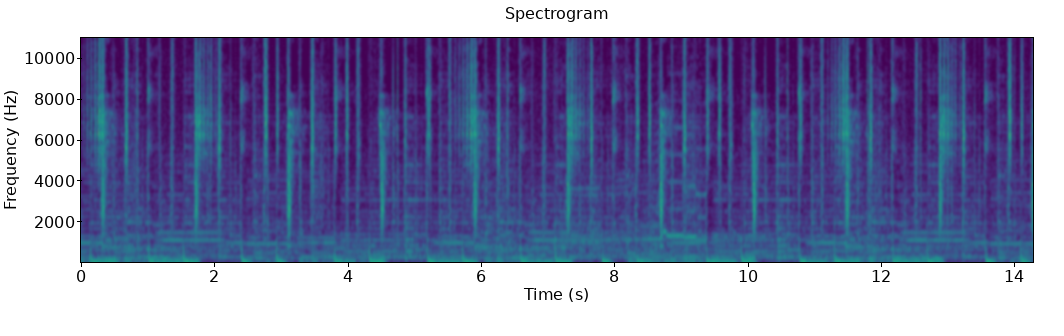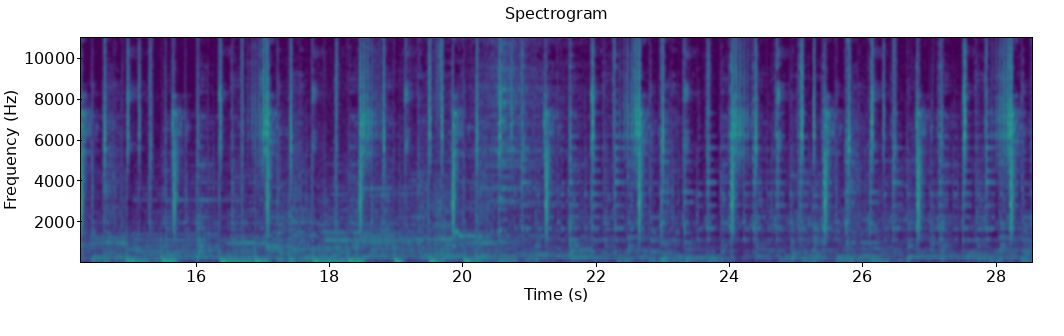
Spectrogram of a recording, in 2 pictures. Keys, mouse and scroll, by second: 2.3 z, 2.7 click, 3.1 click, 5.0 z, 5.2 click, 5.5 z, 5.6 click, 12.3 z, 12.6 click, 12.8 z, 12.9 space, 13.0 click, 18.6 Down, 24.7 click, 25.7 ctrl+z, 27.0 click.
